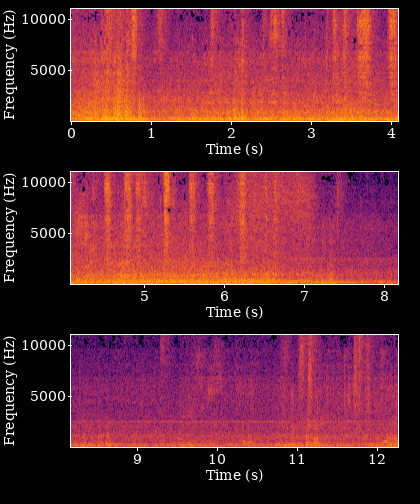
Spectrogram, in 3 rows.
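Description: Onboard running noise of a JR West 223 series 0 electric train: wheels rumbling on the rails with scattered sharp clicks, dropping noticeably quieter about seven seconds in as the train slows on its approach to a station. A faint steady high whine, typical of the Hitachi IGBT-VVVF inverter, sounds in the quieter part.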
